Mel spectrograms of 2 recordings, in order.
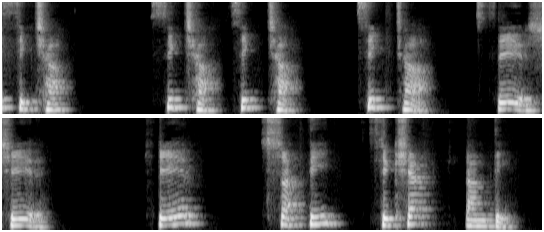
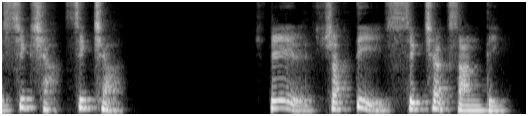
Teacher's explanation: जीभ जो है ऊपर उठकर बोल रही है और जो ऊपर मसूड़े हैं ऊपर वाले दांत है वहां पर थोड़ी सी जीभ जो है आपकी वो टकराने की कोशिश कर रही है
